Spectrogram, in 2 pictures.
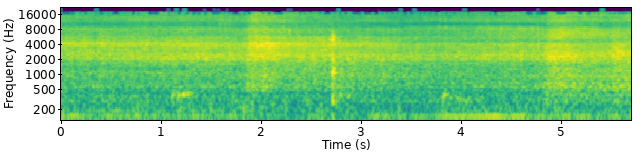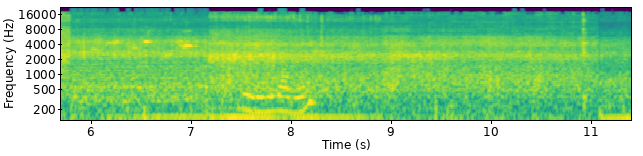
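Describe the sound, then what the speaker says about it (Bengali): Bottle gourd greens (lau shak) fry in a pan with a steady, hissing sizzle under a low background hum, moderately loud and close, without talking. "এবার শাক ভাজাটা করবো এবার পরে শাকটা দিয়ে দিচ্ছি"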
